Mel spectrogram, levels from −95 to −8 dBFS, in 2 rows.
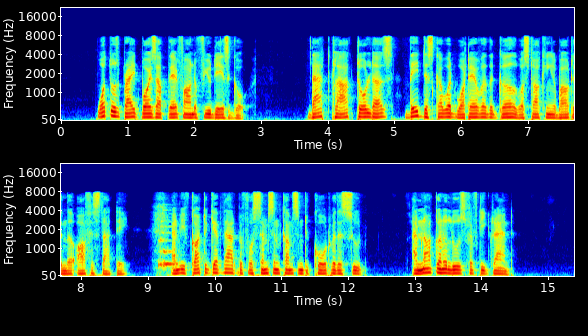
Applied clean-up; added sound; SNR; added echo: none; Bowed string instrument; 9 dB; none.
